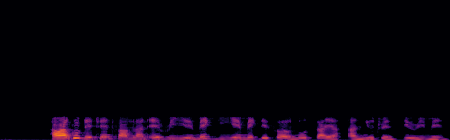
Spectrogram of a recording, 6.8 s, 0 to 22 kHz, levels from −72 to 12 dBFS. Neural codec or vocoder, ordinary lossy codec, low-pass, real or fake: none; none; 3.6 kHz; real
